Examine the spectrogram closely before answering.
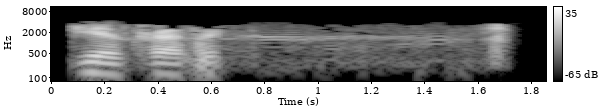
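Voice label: Incident Tac 2, Scanner audio recording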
